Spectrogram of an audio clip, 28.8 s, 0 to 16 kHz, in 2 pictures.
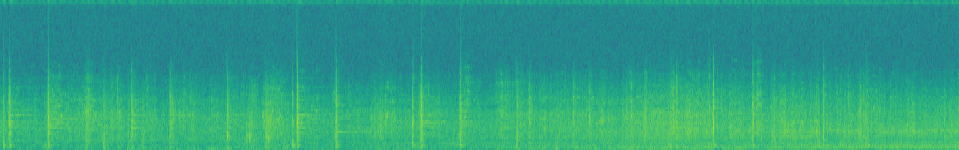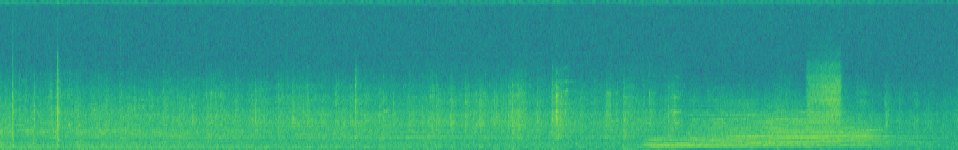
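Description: Passenger train wheels clicking over rail joints as the cars roll past, giving way to the steady running noise of a passing train. About 24 seconds in, an F-unit diesel locomotive's multi-tone air horn sounds one chord for about three and a half seconds.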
